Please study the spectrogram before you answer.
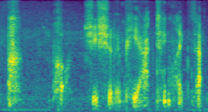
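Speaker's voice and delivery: hushed, disapproving whisper of a shopper; mock shopper tutting under her breath; judgmental stranger whisper. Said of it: "people see her not talking".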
